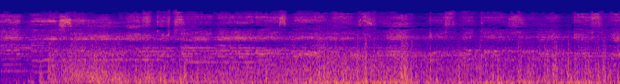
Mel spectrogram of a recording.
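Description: Music playing under a loud, steady rush of wind and road noise from a moving car. The noise swells in about half a second in.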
